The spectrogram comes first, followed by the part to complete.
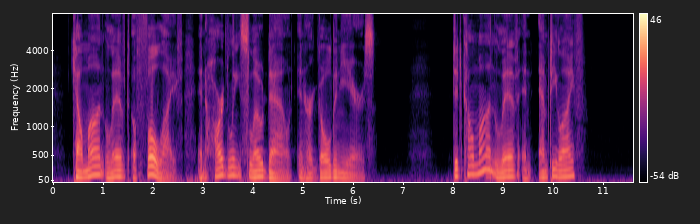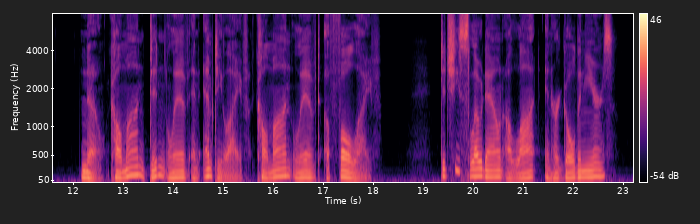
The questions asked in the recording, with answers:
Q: Did she slow down a lot in her golden years?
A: No, she didn't slow down a lot in her golden years.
